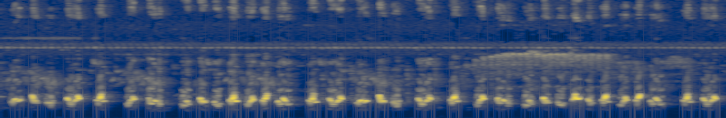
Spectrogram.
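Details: Sooty-headed bulbul in continuous 'ropel' style, a lure and training song: an unbroken stream of rapid, bright, bubbling notes, roughly four to five each second, steady and evenly loud throughout.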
